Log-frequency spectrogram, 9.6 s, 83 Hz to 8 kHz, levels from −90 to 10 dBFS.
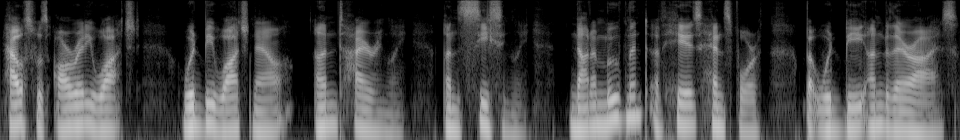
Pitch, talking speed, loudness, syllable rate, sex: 115 Hz, 145 wpm, -22 LUFS, 5.1 syllables/s, male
